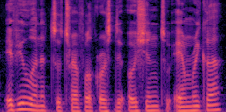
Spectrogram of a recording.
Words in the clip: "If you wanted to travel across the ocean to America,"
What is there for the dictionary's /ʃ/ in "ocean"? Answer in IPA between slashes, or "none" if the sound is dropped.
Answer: /ʃ/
